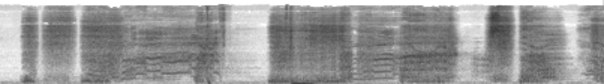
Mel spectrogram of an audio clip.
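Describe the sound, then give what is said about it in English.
A beast grunts and snorts in a run of loud, rough bursts separated by brief pauses, with heavy breathy snorts between the deeper guttural grunts. No one speaks. “Then, only the grunts of the beast remained.”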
